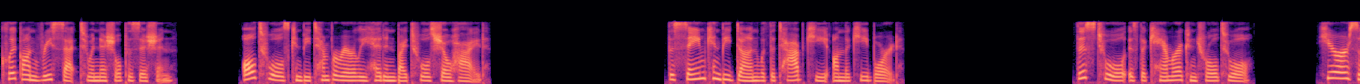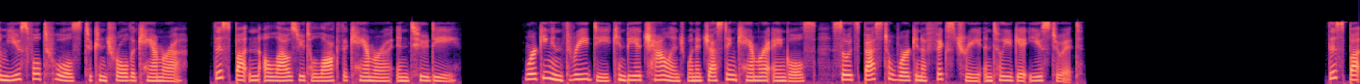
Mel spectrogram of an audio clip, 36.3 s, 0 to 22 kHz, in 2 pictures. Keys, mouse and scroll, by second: 7.3 Tab, 24.6-25.7 middle drag, 26.7-28.8 middle drag, 29.5 middle drag, 30.3-30.9 middle drag, 31.8 scroll, 32.4 scroll, 33.0-33.8 middle drag.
